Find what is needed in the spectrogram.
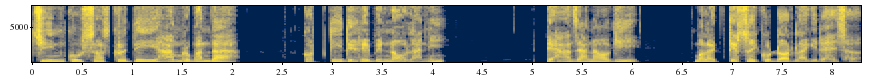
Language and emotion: Nepali, fearful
